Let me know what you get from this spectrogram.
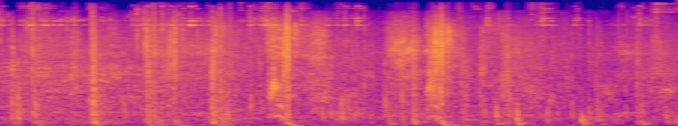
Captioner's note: punches thudding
